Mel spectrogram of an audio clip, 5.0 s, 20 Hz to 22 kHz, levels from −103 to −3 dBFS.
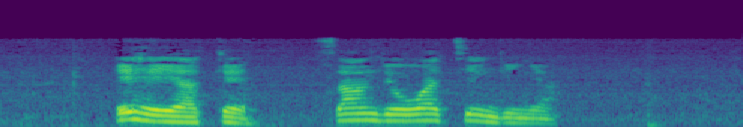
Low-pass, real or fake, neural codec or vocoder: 7.2 kHz; real; none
